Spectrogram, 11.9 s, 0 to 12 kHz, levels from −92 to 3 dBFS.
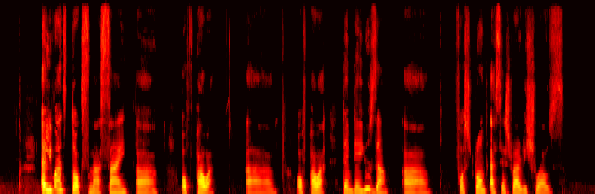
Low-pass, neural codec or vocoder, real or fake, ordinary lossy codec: none; none; real; none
